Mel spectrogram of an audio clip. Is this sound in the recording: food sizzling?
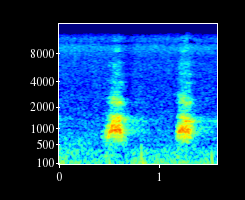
no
